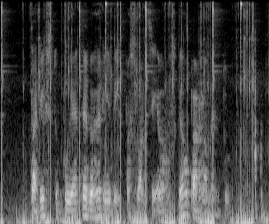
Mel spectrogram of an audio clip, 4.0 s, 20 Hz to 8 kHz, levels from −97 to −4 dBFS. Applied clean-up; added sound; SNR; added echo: none; Mechanisms; -1 dB; none.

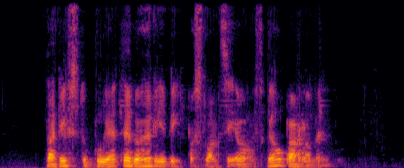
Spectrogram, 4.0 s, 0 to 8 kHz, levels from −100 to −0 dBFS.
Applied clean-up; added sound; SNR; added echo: neural mask model DeepFilterNet 3.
